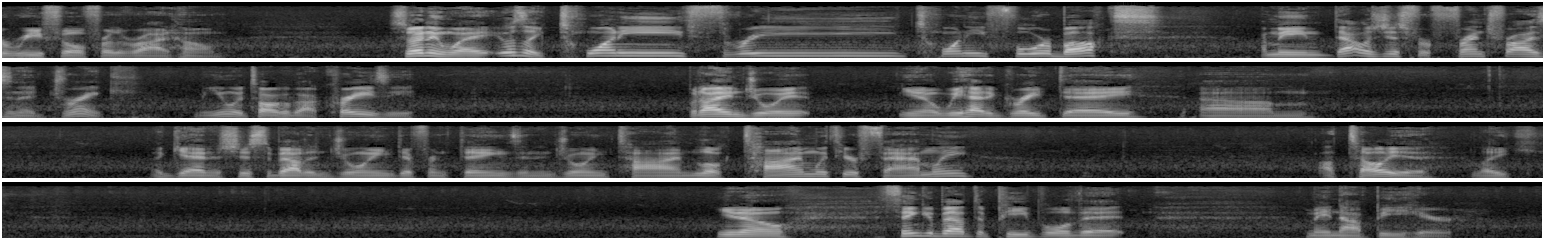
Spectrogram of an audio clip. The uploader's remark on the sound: Outside smoking a couple pork loins and ribs riffin on some thoughts.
